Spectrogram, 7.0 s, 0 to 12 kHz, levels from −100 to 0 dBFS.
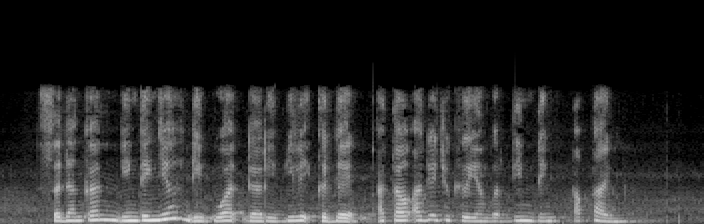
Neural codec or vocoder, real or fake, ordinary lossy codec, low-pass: codec, 16 kHz, 8 kbps, FunCodec, trained on LibriTTS, 25 frames a second; fake; AAC, 64 kbps; 7.2 kHz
